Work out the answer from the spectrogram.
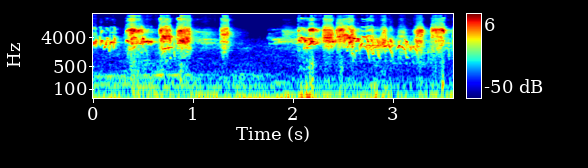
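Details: Budgerigars while feeding give bright, clipped chirps and squawky bursts in short clusters, a brief near-silent gap in the middle before chatter resumes.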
